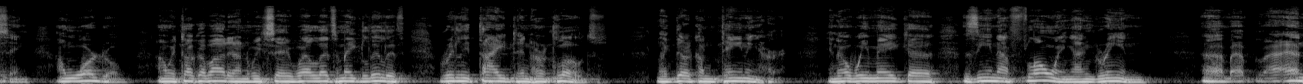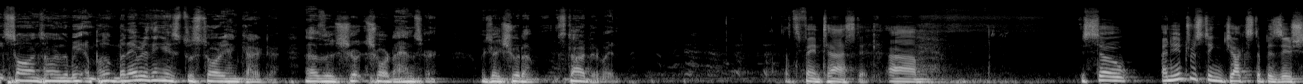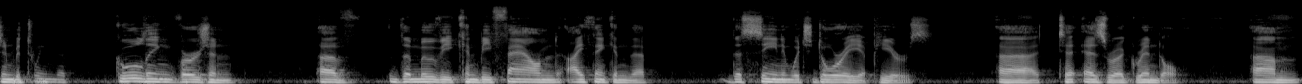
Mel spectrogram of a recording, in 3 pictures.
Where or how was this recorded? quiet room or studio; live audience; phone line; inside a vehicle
live audience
